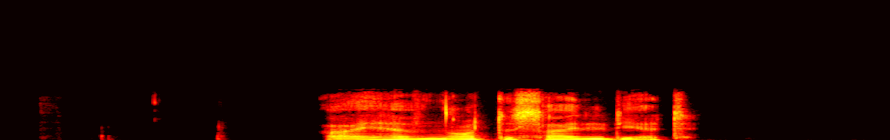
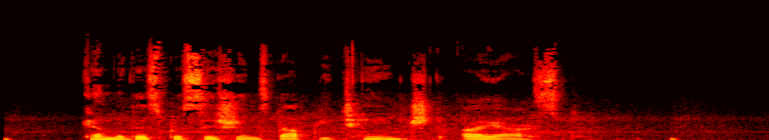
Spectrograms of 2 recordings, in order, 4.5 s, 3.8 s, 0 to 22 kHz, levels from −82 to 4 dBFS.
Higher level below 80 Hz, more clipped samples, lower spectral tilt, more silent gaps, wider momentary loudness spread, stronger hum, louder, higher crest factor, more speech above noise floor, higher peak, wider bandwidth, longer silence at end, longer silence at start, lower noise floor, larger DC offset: first, -56 dBFS vs -72 dBFS; neither; first, -5 dB/octave vs -3.5 dB/octave; neither; second, 13 LU vs 21 LU; neither; first, -19 LUFS vs -29 LUFS; about the same, 18 dB vs 20 dB; first, 65 dB vs 19 dB; first, -4 dBFS vs -12 dBFS; second, 8.2 kHz vs 15.5 kHz; first, 1 s vs 0.45 s; first, 1.65 s vs 0.05 s; first, -83 dBFS vs -48 dBFS; neither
